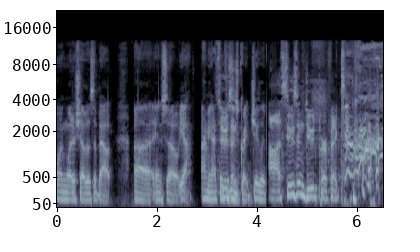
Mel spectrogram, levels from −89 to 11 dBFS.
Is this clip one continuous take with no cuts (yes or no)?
no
